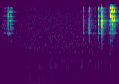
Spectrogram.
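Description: Laser-cut metal grappling-hook plates and a bolt clinking against each other as the bolt is pushed through the stacked hammers. There is one ringing clink just after the start and a few more clinks near the end.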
